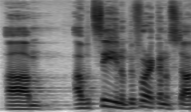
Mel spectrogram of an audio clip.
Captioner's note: none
